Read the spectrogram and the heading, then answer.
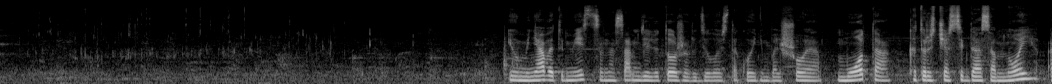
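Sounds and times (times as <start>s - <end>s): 
water pouring to drink: 0.0s - 4.0s
speech: 5.1s - 10.5s.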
